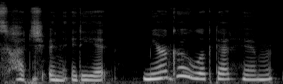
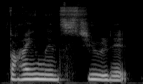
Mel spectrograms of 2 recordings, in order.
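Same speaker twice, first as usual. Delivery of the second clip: plain reading voice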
